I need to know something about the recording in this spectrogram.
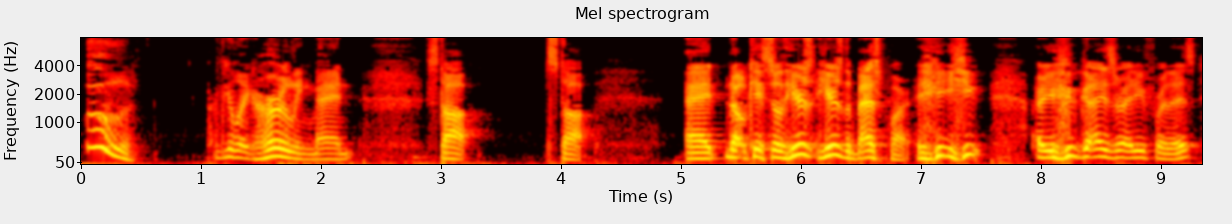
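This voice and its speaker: A man's voice: fairly high pitch, unhurried, long pauses. Crude, ranting male sports host. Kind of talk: casual live sports rant.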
